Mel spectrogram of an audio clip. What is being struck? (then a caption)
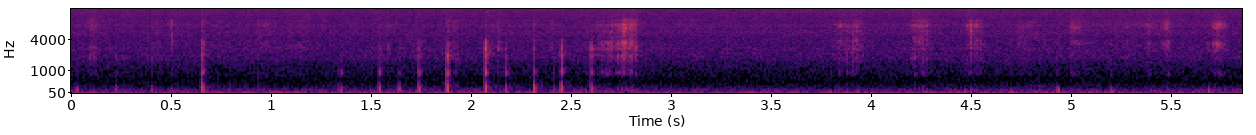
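Pressed cork coaster. Fingertips and short nails tap and scratch the textured surface of a round, flat, palm-sized cork coaster made of solid pressed cork granules, held in one hand. Quiet, dull taps with almost no ring come in a quick cluster, broken by soft, bright scratching rustles over a low background hum.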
